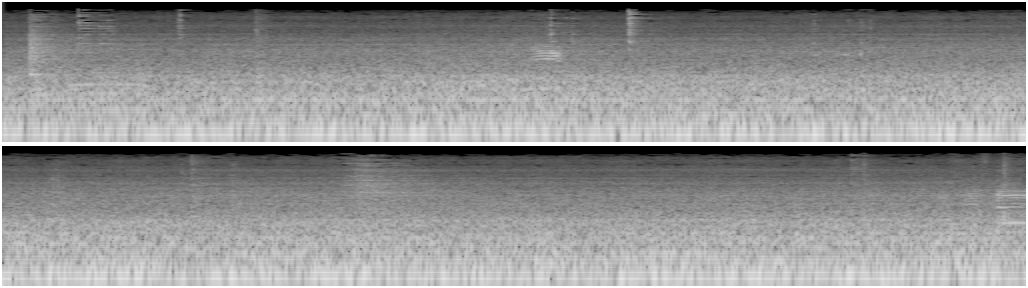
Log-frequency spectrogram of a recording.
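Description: Steady drone of running engine-room machinery. A few short metallic clinks from a ring spanner on the rocker arm nuts come at the start, about three seconds in and about seven seconds in.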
